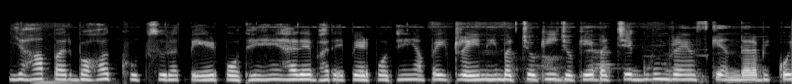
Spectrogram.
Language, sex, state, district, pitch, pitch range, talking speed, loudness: Hindi, female, Punjab, Pathankot, 220 Hz, 215-225 Hz, 190 wpm, -14 LUFS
